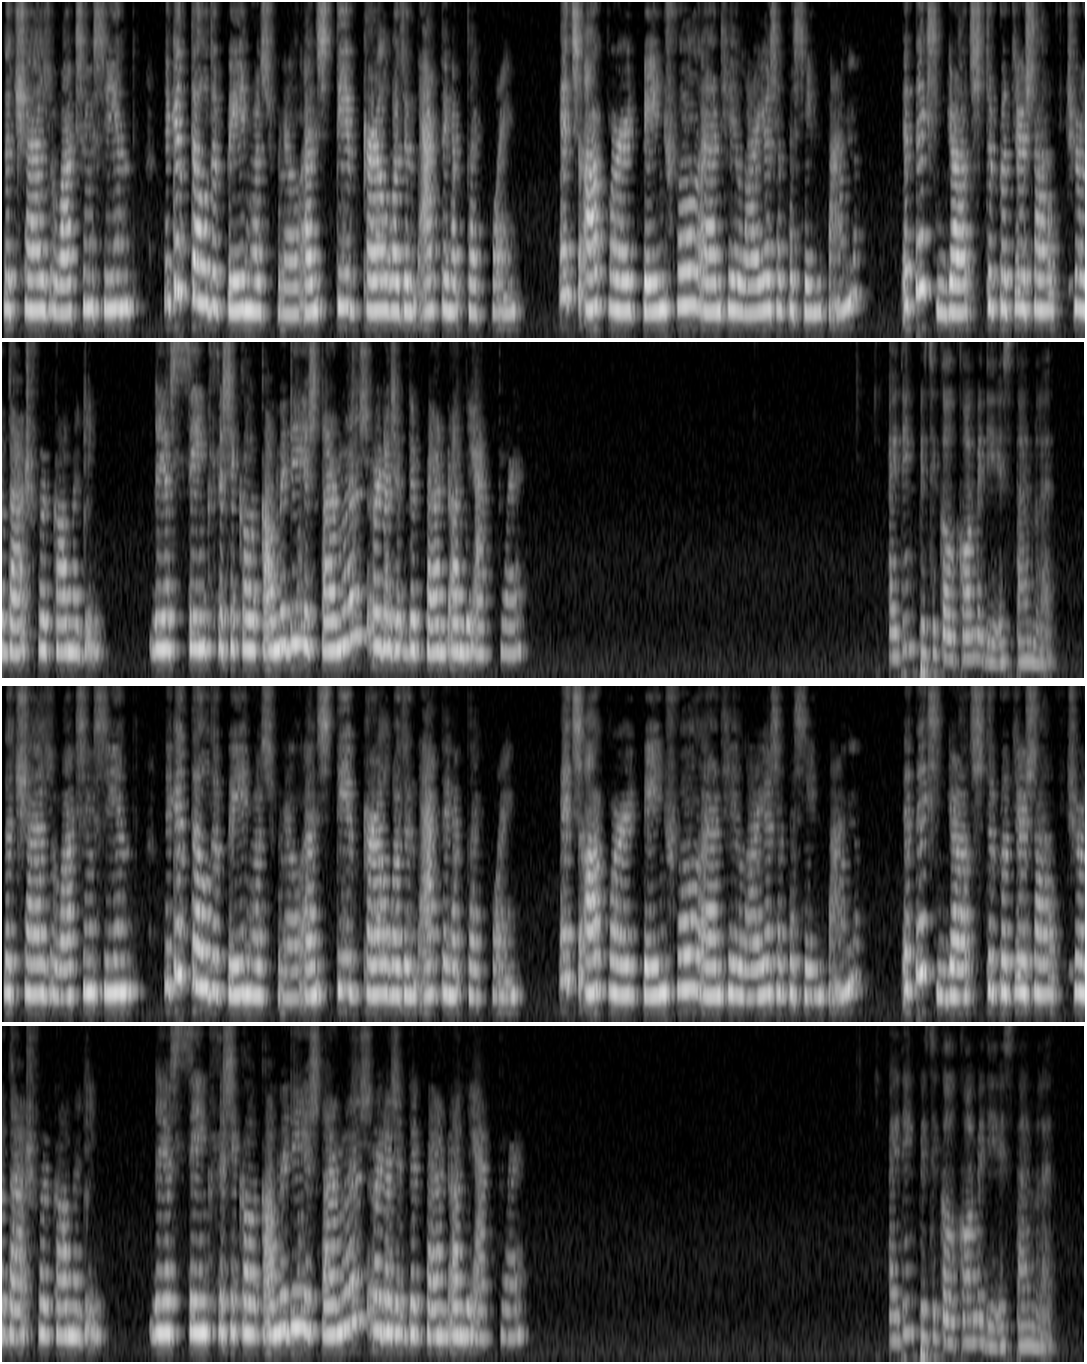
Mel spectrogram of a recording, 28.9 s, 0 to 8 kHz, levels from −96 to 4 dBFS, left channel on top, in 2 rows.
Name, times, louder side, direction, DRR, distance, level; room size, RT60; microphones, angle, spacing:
voice 1, 0.0-1.7 2.2-6.8 7.4-11.4 12.0-15.7 16.4-21.3, left 1 dB, 60° left, -2 dB, 1.2 m, -23 dB
voice 2, 26.2-28.4, left 2 dB, 85° left, 0 dB, 2.3 m, -36 dB
7.4 x 6.3 x 2.3 m, 0.24 s
head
